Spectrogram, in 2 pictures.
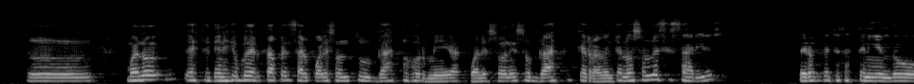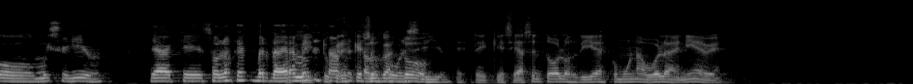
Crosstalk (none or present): present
